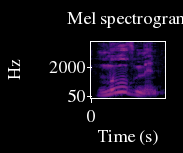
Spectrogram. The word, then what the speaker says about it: MVMT: So Movement, which is spelled for some reason MVMT, all the vowels and other letters are just left out, but it's MVMT. Movement has figured out a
